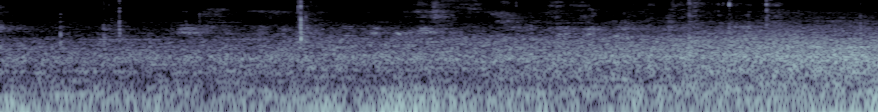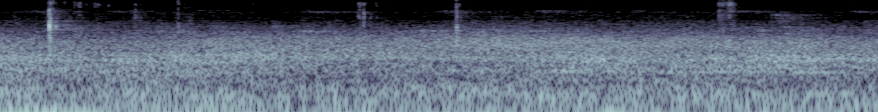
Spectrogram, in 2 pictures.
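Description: Chewing on fried chicken wings: scattered small crunches and mouth clicks, with one sharper click about four and a half seconds in, over a steady background hiss and low hum.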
